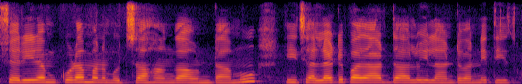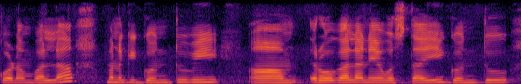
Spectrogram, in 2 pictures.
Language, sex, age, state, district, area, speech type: Telugu, female, 18-30, Andhra Pradesh, Kadapa, urban, spontaneous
